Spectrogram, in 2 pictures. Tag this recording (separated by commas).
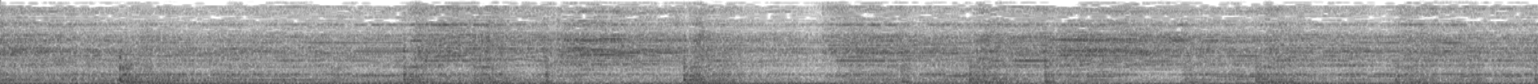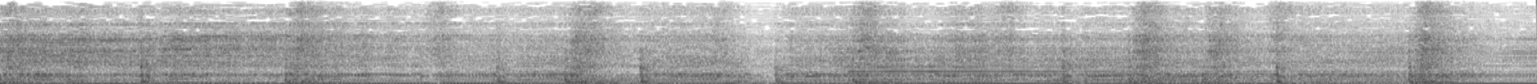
Drum kit, Music, Musical instrument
